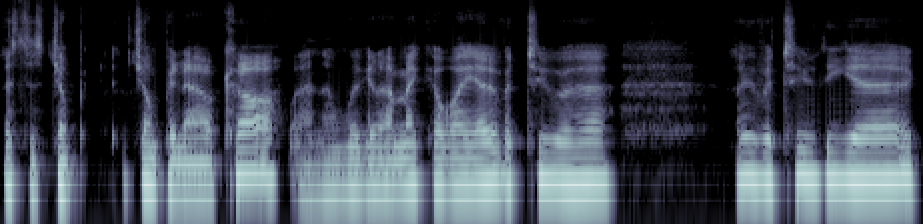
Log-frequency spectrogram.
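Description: A man's voice: medium pitch, fairly even intonation, measured pace, creaky, darkish tone, dry recording. A man with a mid-range voice co-hosting a casual podcast. He keeps things moving with playful, teasing remarks. The sound is dry and close-miked. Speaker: podcast co-host. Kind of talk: casual chat.

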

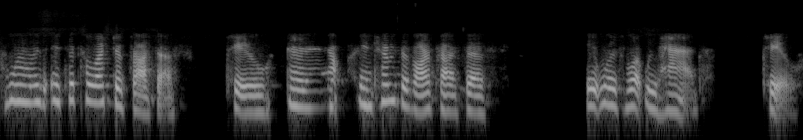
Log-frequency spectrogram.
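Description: A woman being interviewed as a documentary filmmaker, talking casually and haltingly, repeating and rephrasing as she thinks aloud, over a remote call. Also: medium pitch, animated. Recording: phone-like narrow-band line.

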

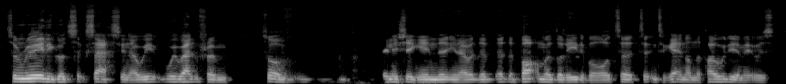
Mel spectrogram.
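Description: A North Welsh man in his fifties, speaking as a guest in a relaxed interview. His voice sits at an ordinary middle pitch, and he talks in a halting way, repeating words and starting his sentences over. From North Wales. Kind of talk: casual interview conversation.

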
